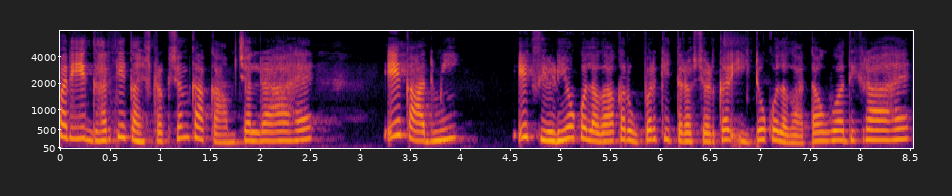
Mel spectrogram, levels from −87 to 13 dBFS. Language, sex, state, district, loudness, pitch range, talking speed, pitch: Hindi, female, Uttarakhand, Tehri Garhwal, -14 LUFS, 220-270 Hz, 190 wpm, 245 Hz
